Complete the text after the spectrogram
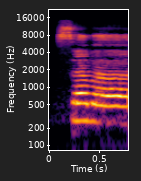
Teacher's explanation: اس کو 5 الف کے برابر لمبا کھینچ لیں گے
